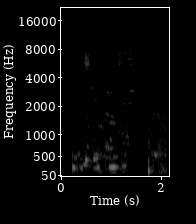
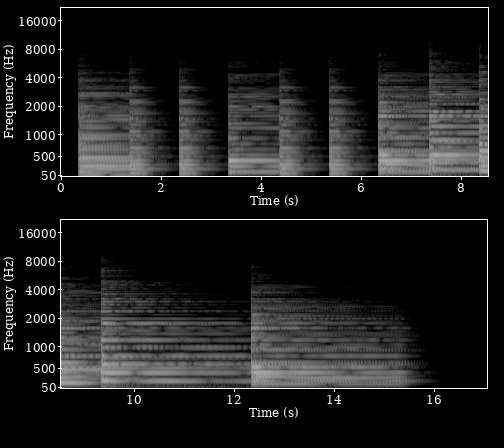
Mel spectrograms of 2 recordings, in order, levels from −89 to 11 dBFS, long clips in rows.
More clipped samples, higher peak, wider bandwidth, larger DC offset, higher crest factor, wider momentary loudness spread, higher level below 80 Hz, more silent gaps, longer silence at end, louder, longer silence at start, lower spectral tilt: neither; second, -42 dBFS vs -12 dBFS; first, 9 kHz vs 7 kHz; neither; about the same, 18 dB vs 20 dB; second, 8 LU vs 17 LU; second, under -90 dBFS vs -54 dBFS; first, 1.47-1.73 s vs none; second, 0.05 s vs 1.55 s; second, -59 LUFS vs -31 LUFS; about the same, 0.25 s vs 0.35 s; second, -5.5 dB/octave vs -8.5 dB/octave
